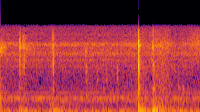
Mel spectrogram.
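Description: A few light clicks, with one sharper click about one and a half seconds in, over a faint steady background hum.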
